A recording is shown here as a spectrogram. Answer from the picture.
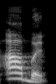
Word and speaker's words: Abend: So how do you say good evening? You say Guten Abend. Guten Abend. Abend. A-B-E-N-D.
